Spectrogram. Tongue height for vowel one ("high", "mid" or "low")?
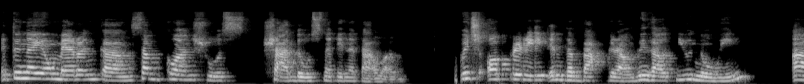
mid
